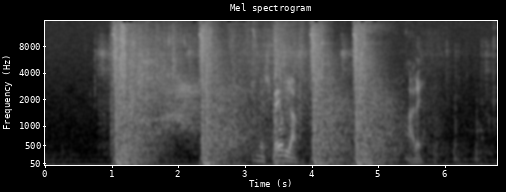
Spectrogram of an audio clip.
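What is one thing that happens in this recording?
Game gunfire sounds in loud bursts.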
